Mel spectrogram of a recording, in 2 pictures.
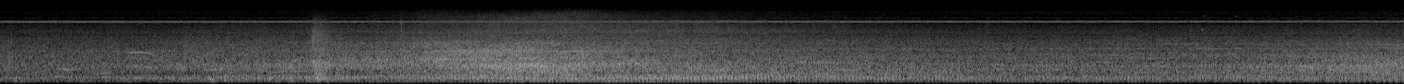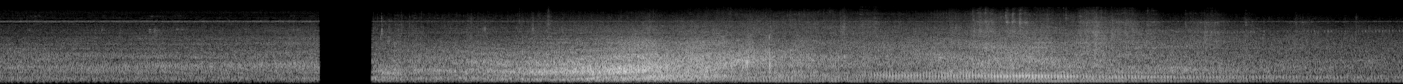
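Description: Road traffic: a steady rush that swells and fades as vehicles pass, loudest about two-thirds of the way through. It drops out completely for a moment just before the loudest swell.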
